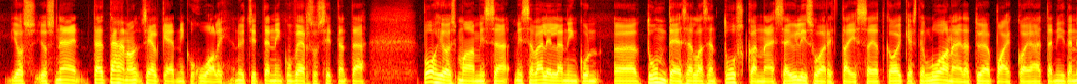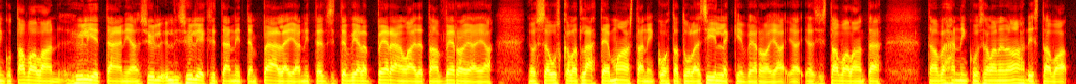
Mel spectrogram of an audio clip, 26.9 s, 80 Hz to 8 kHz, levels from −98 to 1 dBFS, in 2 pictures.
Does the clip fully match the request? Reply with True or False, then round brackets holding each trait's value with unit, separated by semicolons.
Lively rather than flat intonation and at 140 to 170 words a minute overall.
False (2.6 semitones; 155 wpm)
